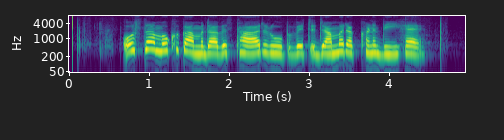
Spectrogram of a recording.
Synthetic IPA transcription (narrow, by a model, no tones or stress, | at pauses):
ʊsd̪aːmʊkʰkəmd̪aːʋɪst̪ʰaːɾɾuːpʋɪt͡ʃd͡ʒəmɾəkʰəɳd̪iːɦɛː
